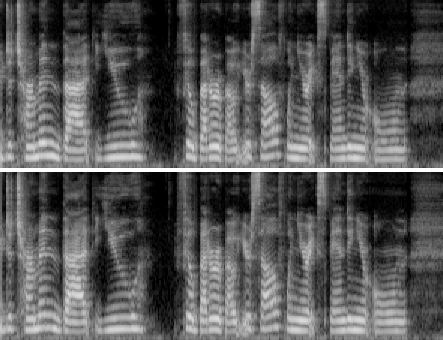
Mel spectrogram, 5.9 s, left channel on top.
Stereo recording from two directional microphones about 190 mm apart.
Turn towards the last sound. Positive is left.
turn(degrees=-35)  # may be behind; listen again after turning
